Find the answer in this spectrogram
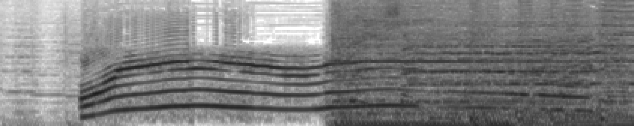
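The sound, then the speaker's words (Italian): A voice imitates a police siren with a loud, sustained wailing tone that rises and holds steady, then gives way to a burst of harsh, noisy sound for the final two seconds. “Molto bene, metti la sirena, fammi sati!”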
